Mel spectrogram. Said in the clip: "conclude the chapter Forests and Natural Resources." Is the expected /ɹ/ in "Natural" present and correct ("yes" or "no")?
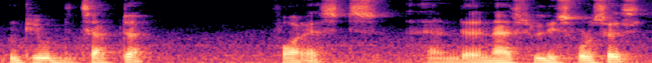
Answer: yes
